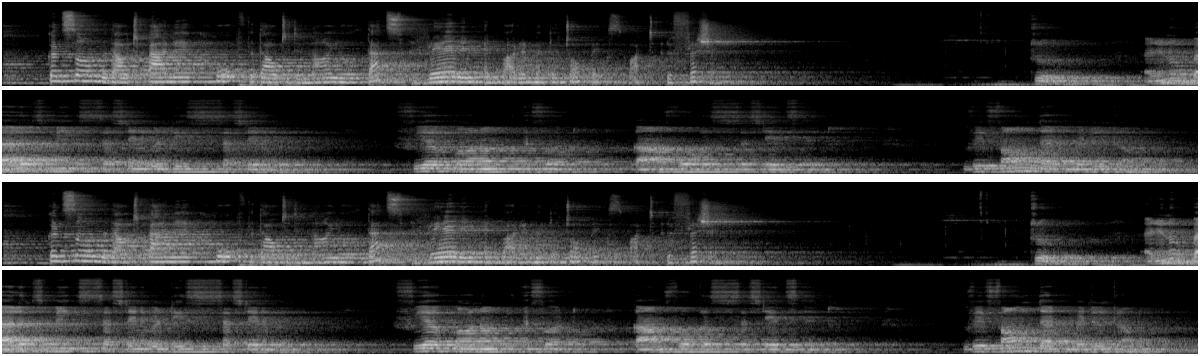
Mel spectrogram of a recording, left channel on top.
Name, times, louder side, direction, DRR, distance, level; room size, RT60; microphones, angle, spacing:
voice 1, 0.5-6.4 6.6-7.2, left 1 dB, 20° left, 2 dB, 0.5 m, -23 dB
voice 2, 10.3-11.1 11.4-15.2 15.9-17.9 18.3-20.3 21.6-23.7, right 1 dB, 25° right, 1 dB, 0.7 m, -24 dB
15.5 x 7.7 x 2.5 m, 3.0 s
head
